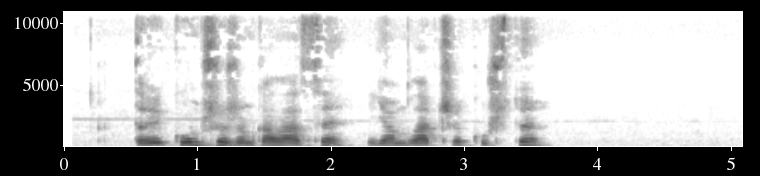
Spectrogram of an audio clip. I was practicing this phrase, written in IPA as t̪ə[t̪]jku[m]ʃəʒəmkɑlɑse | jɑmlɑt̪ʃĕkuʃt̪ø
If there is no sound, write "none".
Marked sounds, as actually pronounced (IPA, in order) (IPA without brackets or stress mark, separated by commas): none, m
